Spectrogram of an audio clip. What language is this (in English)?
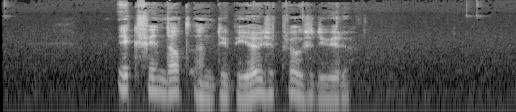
Dutch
